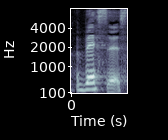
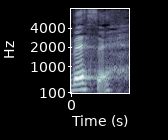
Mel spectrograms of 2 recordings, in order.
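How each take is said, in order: First: The final S is clearly pronounced. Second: The final S fades, Venezuelan style.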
